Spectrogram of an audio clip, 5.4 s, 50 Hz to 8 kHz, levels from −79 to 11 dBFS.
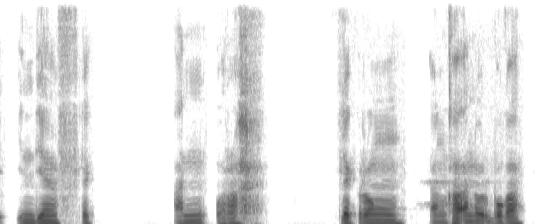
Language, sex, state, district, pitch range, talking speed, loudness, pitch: Mizo, male, Mizoram, Aizawl, 95-100 Hz, 145 wpm, -21 LUFS, 100 Hz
